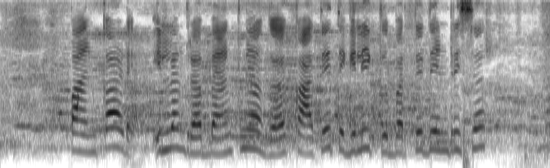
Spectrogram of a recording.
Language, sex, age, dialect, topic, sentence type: Kannada, female, 18-24, Dharwad Kannada, banking, question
